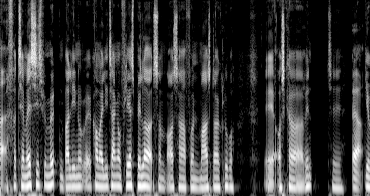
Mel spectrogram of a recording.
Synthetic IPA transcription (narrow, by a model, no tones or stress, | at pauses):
fʁɑ̈t͡sʰe̝emesisd̥ʋimød̥̚den̩b̥ɑ̈ːliːnukʰɒ̽m̰ɐjiliːt͡sʰɑ̈ŋɡ̥ɒ̽mfle̝ːɐsb̥e̝lɐːsɒ̽mɒ̽sə̥hɑ̈fɔ̽nð̩ˠmɑ̈ːð̩ˠsd̥ɶɐkʰlub̥ɐ | ʔøɒ̽skʰɑʋe̝n̰ | t͡sʰe̝̥i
